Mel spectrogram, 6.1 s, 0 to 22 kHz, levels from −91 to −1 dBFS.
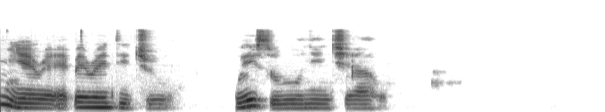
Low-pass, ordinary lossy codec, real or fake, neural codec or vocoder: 7.2 kHz; none; real; none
